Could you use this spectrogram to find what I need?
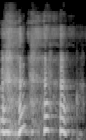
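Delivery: bright laughing burst; short real laugh. Real, not acted. Host giggling at her own tangent. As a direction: let a laugh escape.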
